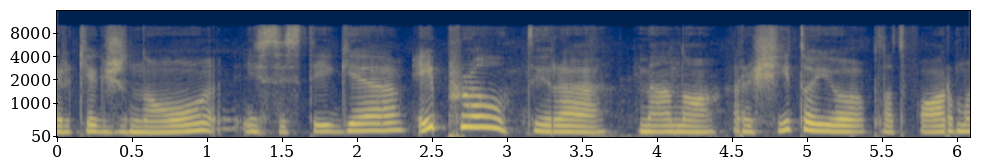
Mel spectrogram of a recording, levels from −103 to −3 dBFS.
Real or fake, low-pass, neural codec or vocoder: fake; 9.9 kHz; vocoder, 22.05 kHz, 80 mel bands, WaveNeXt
